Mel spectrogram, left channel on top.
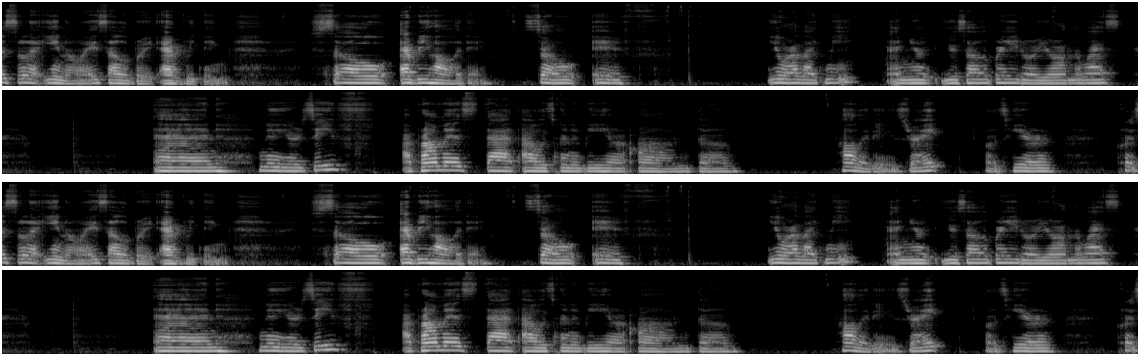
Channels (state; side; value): identical; both; correlation 1.00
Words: to let you know, I celebrate everything. So, every holiday. So, if you are like me and you celebrate or you're on the West, and New Year's Eve, I promised that I was going to be here on the holidays, right? I was here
